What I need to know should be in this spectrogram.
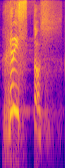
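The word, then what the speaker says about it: Christos (Χριστός): Y se pronuncia Christos, que quiere decir el ungido.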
